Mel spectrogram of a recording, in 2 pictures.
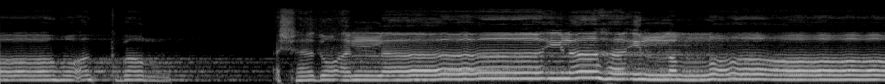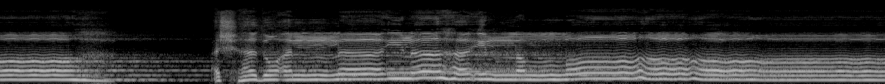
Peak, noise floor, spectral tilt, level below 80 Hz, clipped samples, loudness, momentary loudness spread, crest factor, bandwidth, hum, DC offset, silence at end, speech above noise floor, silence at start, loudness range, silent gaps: -8 dBFS; -50 dBFS; -5 dB/octave; -66 dBFS; under 0.1%; -22 LUFS; 10 LU; 14 dB; 14.5 kHz; none; under 0.1%; 0 s; 29 dB; 0 s; 5 LU; none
